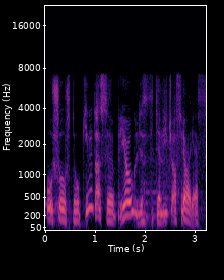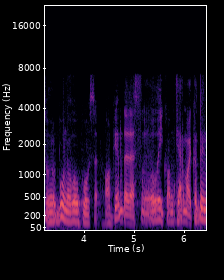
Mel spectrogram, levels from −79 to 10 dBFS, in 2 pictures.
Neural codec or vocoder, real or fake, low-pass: codec, 16 kHz, 1 kbps, X-Codec, HuBERT features, trained on balanced general audio; fake; 7.2 kHz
